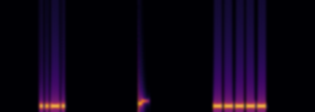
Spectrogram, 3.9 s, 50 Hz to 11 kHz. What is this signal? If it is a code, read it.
Morse code, heard as a keyed tone, about 36 wpm, 700 Hz. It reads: F 0
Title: Single Character (Letter:Number:Punctuation:Prosign) Alt 35wpm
